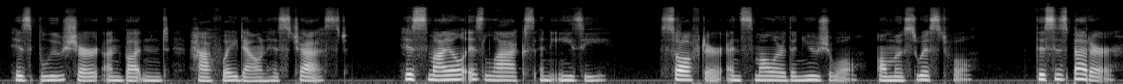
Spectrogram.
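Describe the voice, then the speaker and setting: A woman's voice: lowish voice, darkish tone, no room sound. A woman reading scripted fiction narration as an audiobook narrator.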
